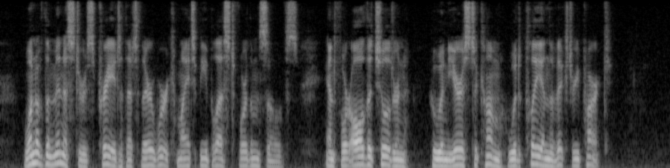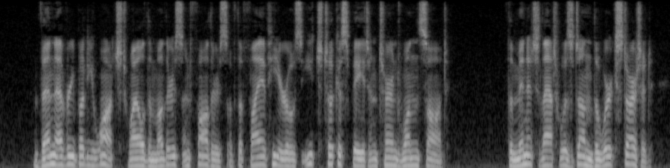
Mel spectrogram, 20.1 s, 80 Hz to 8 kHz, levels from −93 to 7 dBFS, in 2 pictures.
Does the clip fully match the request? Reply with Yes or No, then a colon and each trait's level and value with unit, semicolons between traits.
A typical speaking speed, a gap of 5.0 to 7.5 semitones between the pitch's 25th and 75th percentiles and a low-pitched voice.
No: average, 170 wpm; average, 3.4 semitones; low, 125 Hz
